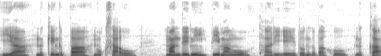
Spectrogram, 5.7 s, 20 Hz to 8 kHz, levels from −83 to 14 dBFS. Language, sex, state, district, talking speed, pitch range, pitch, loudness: Garo, male, Meghalaya, South Garo Hills, 85 wpm, 110-145 Hz, 120 Hz, -23 LUFS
